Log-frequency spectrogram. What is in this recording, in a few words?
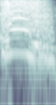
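"oh!", male; hl2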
